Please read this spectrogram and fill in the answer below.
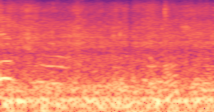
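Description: A steady low rumble of background noise, with faint voices briefly audible over it.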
